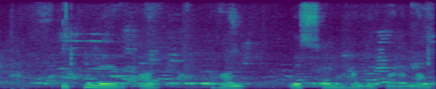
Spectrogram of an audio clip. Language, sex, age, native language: Icelandic, male, 12, Icelandic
